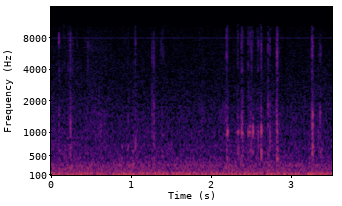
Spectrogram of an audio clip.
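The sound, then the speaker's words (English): Someone types code on a computer keyboard, a brisk, uneven run of many light key clicks over a steady low hum. “I type prop, then tab twice, and it fills that in for me.”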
